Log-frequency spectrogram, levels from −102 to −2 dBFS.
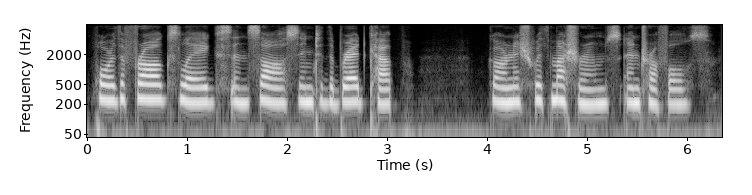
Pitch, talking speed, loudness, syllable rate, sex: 225 Hz, 140 wpm, -17 LUFS, 3.7 syllables/s, female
